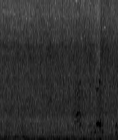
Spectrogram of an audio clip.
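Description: Rushing, splashing water at a busy water park fills the scene as a steady broadband wash, with voices talking faintly underneath.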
